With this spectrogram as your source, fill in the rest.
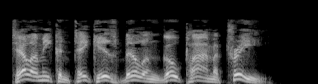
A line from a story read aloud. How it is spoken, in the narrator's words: he would be bellowing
